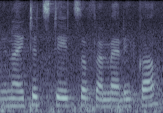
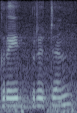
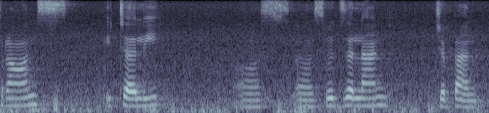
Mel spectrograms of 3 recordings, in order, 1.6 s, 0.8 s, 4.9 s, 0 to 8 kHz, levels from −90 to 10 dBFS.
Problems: constant background noise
